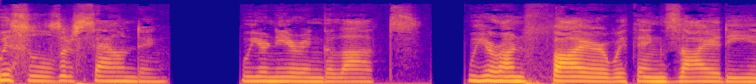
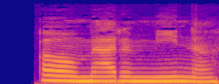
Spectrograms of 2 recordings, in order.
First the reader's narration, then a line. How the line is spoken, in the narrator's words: he said sadly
